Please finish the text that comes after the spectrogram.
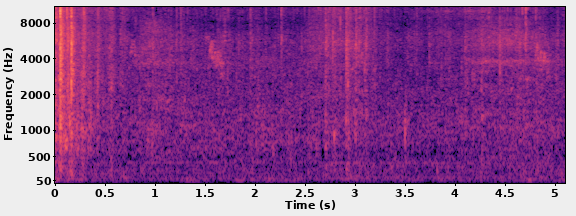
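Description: Pigeons on a balcony where young birds are being raised give soft, low cooing amid faint rustling and flapping, moderately close against steady background noise.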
